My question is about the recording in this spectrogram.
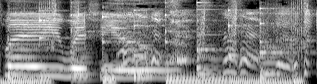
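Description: Children's song backing music with a bouncy bass line and bright, tinkling melody notes.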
